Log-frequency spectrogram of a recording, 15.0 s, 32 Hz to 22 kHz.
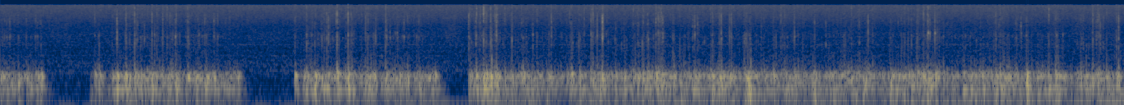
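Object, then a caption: Gelatin gummy bears stuck on a microphone head. Fingertips squeeze, rub and scratch colorful gelatin gummy bears stuck all over a microphone head in a solid dome shape. The result is a dense, muffled, low rumbling squish centered around 100 Hz with little high end, broken by brief quiet gaps near 1, 3.5 and 6 seconds.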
